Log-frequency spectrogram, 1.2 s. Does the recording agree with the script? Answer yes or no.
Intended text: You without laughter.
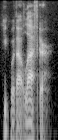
yes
